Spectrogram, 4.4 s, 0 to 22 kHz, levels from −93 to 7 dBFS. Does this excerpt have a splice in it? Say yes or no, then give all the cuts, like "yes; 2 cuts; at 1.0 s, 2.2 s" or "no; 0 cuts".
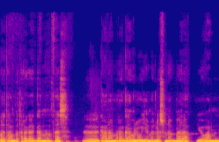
no; 0 cuts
